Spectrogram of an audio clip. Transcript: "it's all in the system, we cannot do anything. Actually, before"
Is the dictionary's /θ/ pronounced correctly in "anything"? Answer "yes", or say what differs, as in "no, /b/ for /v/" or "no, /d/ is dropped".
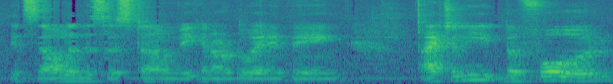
no, /t/ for /θ/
